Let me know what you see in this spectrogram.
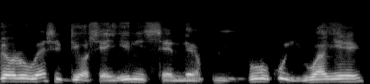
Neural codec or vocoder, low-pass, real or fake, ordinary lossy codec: codec, 16 kHz, 2 kbps, X-Codec, HuBERT features, trained on general audio; none; fake; none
